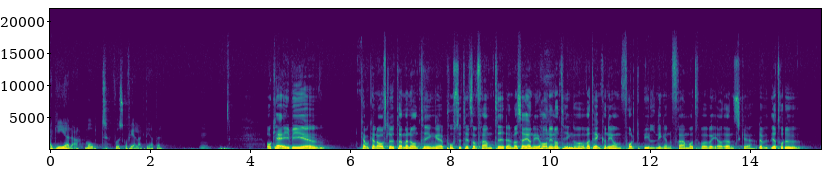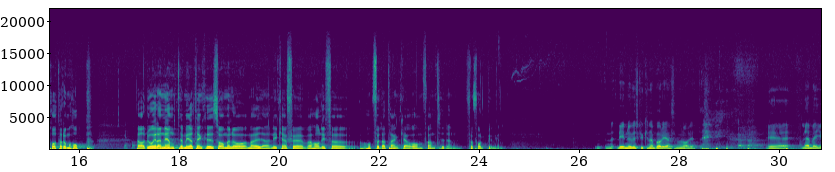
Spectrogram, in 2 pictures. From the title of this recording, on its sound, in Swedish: Livepodd från Almedalen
